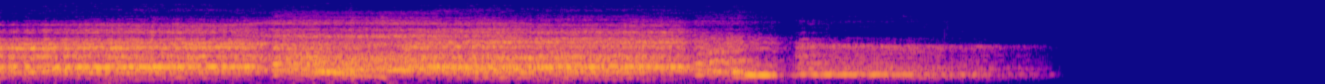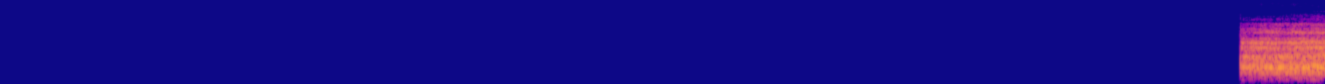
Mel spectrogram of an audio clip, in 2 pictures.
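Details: Howler monkeys roaring at the Yaxchilan ruins in the morning: several seconds of harsh, sustained roaring that fades out, then a long silence before the roaring resumes abruptly at the end.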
